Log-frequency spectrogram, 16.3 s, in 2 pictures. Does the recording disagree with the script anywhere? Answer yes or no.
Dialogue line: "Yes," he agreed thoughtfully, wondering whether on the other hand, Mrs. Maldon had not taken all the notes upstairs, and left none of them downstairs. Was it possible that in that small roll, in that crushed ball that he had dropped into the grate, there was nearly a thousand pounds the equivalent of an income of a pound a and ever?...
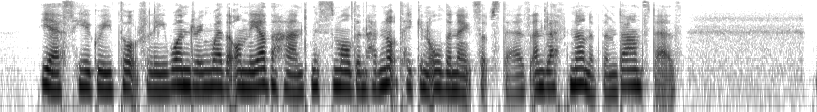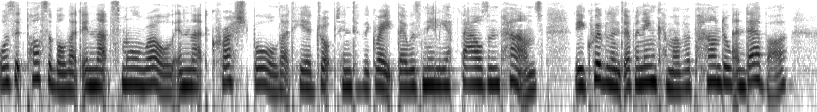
no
